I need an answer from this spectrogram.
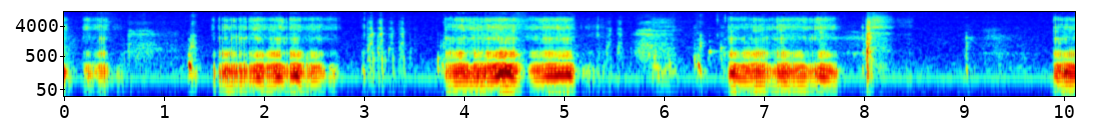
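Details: Bulldog snoring in its sleep, long buzzy rumbling inhalations of one to one and a half seconds recurring every two to three seconds, broken by brief snorts and snuffles.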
